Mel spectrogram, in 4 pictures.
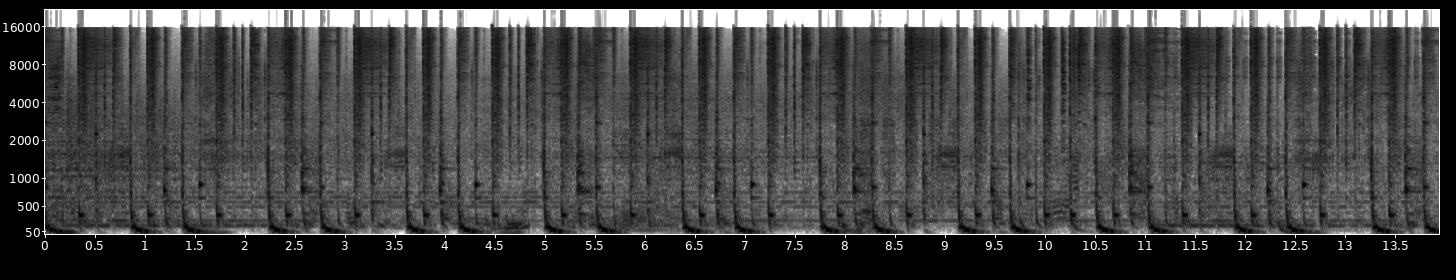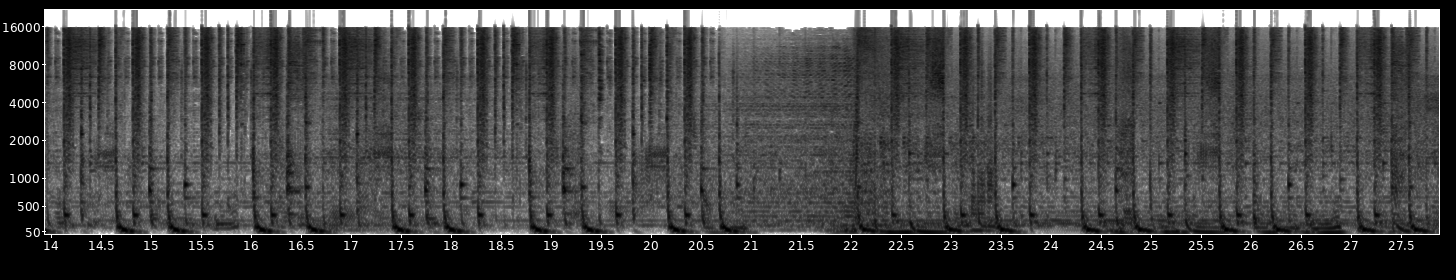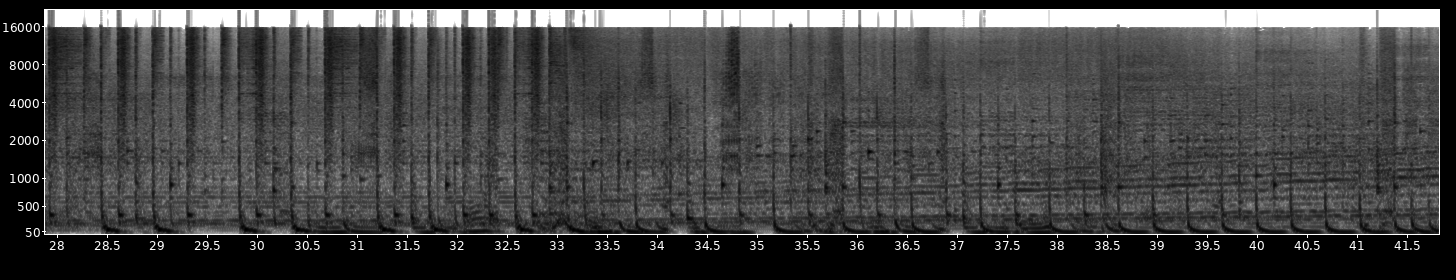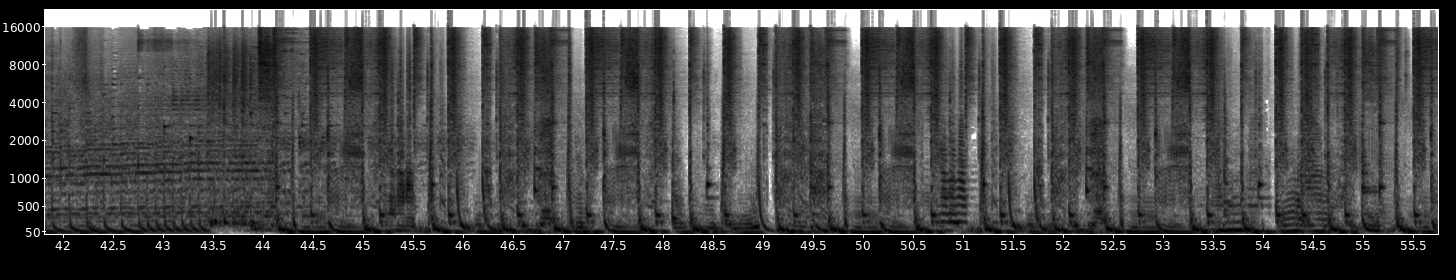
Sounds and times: Dubstep: 0.0s - 55.7s.

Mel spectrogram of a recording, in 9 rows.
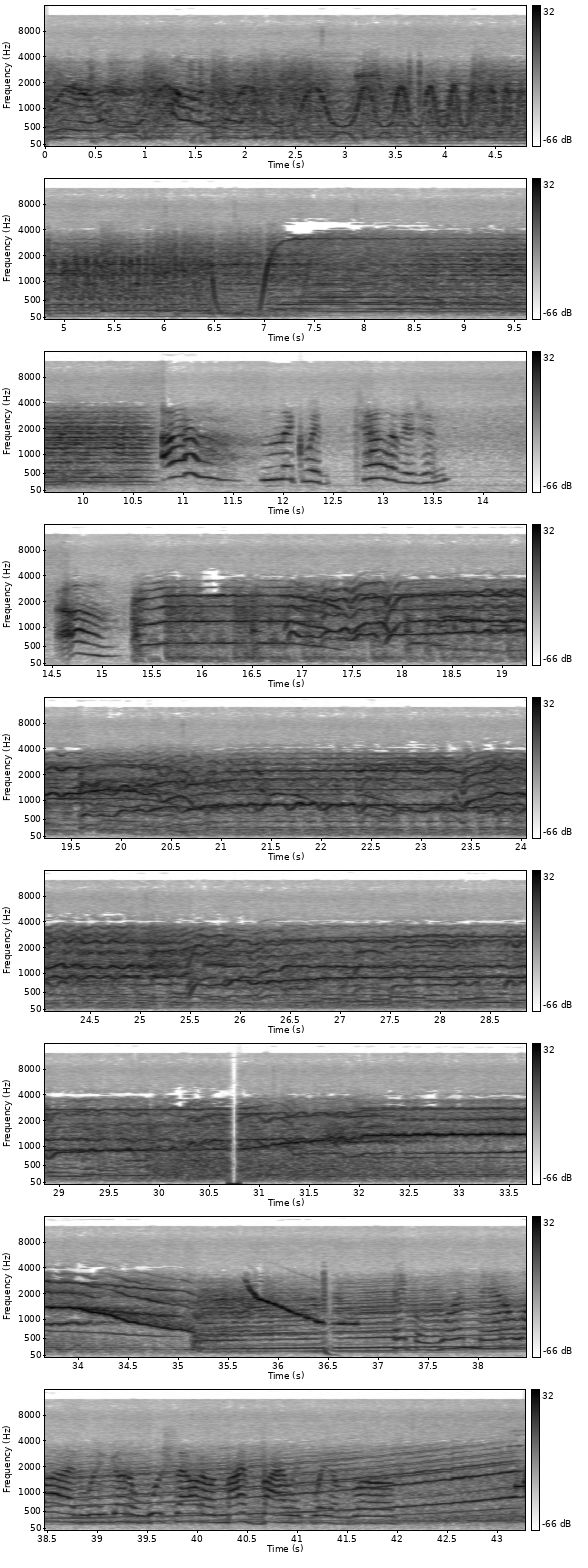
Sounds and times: Speech: 0.0s - 3.1s, 10.8s - 13.7s, 14.6s - 15.2s, 37.2s - 42.0s
Music: 0.0s - 10.9s, 15.3s - 43.2s.

